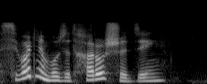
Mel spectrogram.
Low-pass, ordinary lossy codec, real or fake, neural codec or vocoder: 7.2 kHz; none; fake; codec, 16 kHz, 0.7 kbps, FocalCodec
